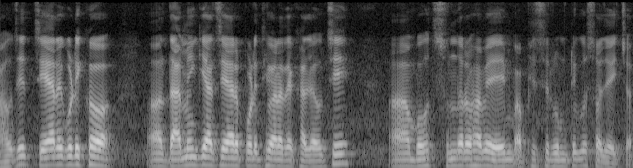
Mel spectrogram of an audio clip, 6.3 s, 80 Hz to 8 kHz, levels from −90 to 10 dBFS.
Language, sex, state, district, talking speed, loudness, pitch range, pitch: Odia, male, Odisha, Malkangiri, 170 wpm, -19 LUFS, 115-140 Hz, 125 Hz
